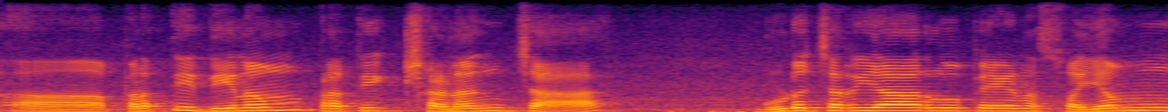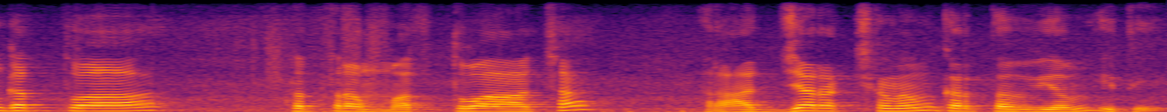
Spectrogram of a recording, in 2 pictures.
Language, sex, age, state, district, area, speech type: Sanskrit, male, 45-60, Karnataka, Dakshina Kannada, rural, spontaneous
